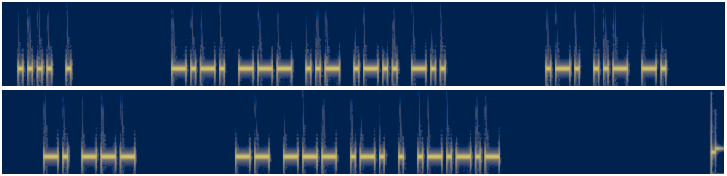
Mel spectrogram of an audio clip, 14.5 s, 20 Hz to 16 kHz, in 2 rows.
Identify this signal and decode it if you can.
Morse code, heard as a keyed tone, about 25 wpm, 700 Hz. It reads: HE COULD RUN NO MORE.
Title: 3x Word-Spacing - Sentences from Top 300 Words - 25wpm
